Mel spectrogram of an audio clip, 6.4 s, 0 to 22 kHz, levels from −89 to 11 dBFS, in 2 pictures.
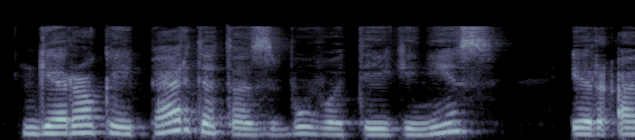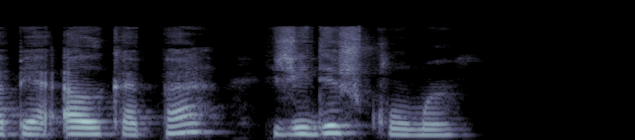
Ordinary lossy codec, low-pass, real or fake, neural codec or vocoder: AAC, 48 kbps; 9.9 kHz; real; none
